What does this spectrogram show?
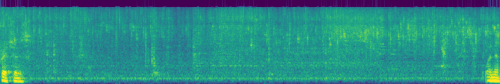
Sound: sizzlin'

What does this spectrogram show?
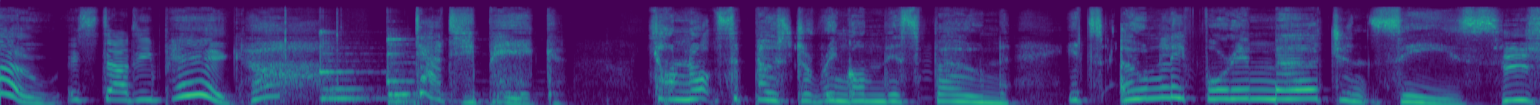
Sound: gasps

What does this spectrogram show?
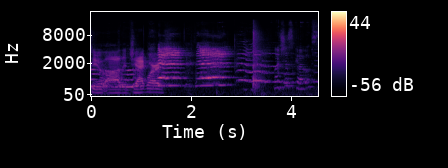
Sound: screaming

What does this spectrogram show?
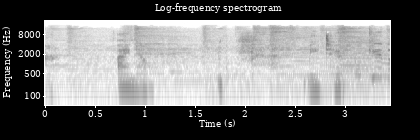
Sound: chuckles

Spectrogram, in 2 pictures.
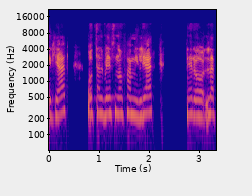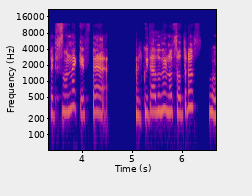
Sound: speaking in Spanish

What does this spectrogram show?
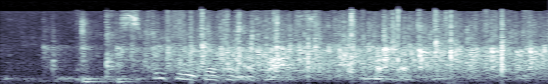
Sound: applause

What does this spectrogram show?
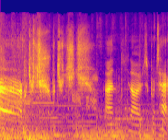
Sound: gunshot Noises???

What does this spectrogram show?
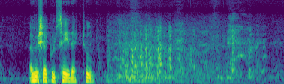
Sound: laughter

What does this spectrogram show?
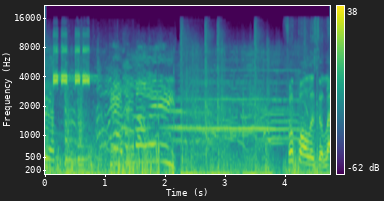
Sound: whistle blowing; man shouting

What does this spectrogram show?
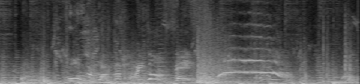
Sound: screaming

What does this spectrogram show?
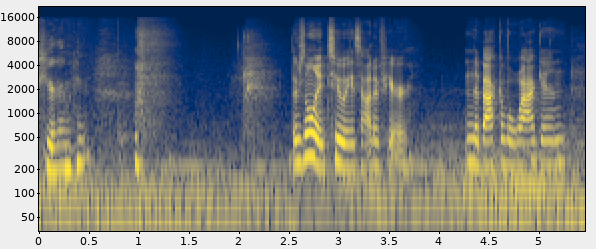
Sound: chuckles

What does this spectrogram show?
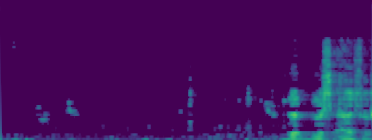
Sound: birds chirping

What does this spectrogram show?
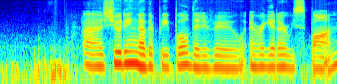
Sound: voiceover

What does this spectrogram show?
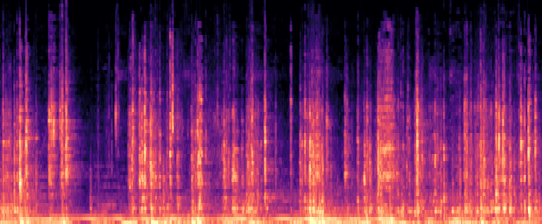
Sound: jaunty music; utensils clatter, rattle

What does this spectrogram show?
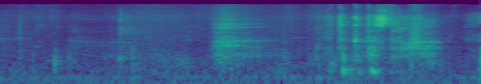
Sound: sighs

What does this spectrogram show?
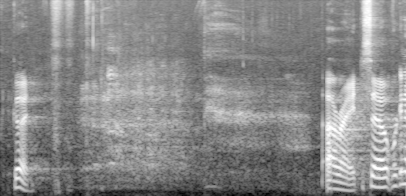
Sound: laughter

